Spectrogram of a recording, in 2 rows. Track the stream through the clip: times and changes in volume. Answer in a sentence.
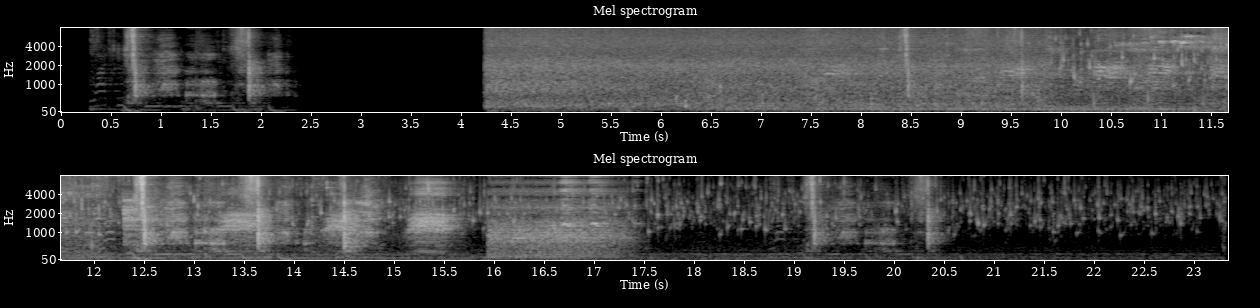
The stream can be heard from 4.2 to 23.3 s, getting quieter.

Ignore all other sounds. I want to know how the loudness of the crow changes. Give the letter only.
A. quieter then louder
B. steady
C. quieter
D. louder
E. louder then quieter
D.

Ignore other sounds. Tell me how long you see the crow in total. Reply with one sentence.
The crow can be heard for 11 seconds in total.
